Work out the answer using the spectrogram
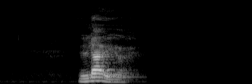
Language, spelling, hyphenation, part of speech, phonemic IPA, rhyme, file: Dutch, luier, lui‧er, noun / adjective / verb, /ˈlœy̯.ər/, -œy̯ər, Nl-luier.ogg
- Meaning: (noun) diaper, nappy; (adjective) comparative degree of lui; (verb) inflection of luieren: 1. first-person singular present indicative 2. second-person singular present indicative 3. imperative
